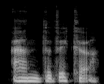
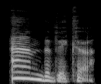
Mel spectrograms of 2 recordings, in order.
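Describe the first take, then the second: First: Said in the usual way. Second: Conceding echo with emphatic "And"; stress on And. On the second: A narrator's reading. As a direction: echo it back, leaning on "And".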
